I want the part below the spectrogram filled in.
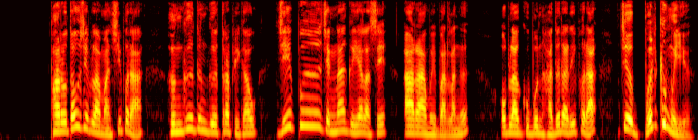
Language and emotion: Bodo, surprised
